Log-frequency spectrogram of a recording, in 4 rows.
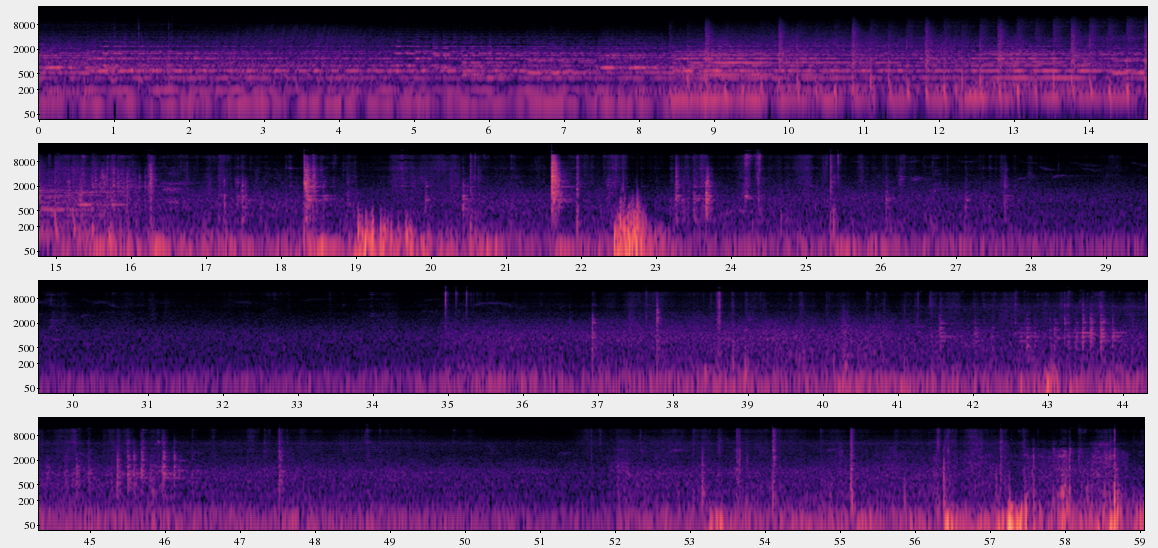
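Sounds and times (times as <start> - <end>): low rumbles: 6.5 - 28.8
metal knocks and clanks: 14.5 - 19.2, 21.6 - 22.6, 41.0 - 47.9.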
